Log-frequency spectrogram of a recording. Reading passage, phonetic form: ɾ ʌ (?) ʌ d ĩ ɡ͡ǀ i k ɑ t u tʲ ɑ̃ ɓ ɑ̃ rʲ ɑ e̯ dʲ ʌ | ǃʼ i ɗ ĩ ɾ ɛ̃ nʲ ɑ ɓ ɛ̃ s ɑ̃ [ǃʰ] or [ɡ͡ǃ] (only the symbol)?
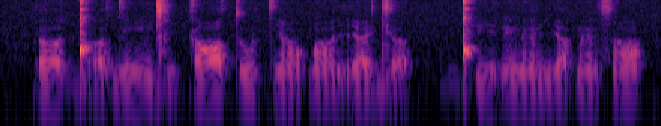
ɡ͡ǃ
